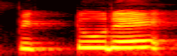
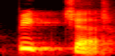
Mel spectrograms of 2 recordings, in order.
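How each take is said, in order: First: The ending is read as separate 'too-ray' syllables. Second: The ending is pronounced as a single 'cher' sound. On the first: The speaker calls it wrong. "पिक्टुरे is wrong" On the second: The speaker calls it right. "त्याचा उच्चार तुम्हाला करायचा असतो चर"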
